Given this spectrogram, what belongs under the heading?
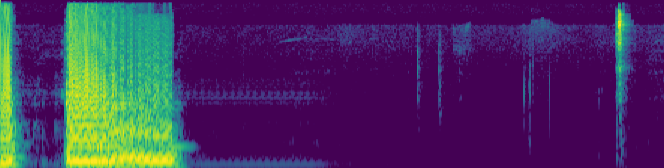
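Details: Fender Blues Deluxe guitar amp on the clean channel, first power-up after repairs: chord comes out harsh and fuzzy and dies away quickly, highs odd, lows breaking up; distorted output, cause unknown.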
